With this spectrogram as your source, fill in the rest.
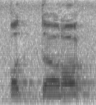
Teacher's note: اسی طرح یہاں پر قاف ہے تو قاف اور کاف کے درمیان فرق کرنا ہے۔ قاف کا مخرج الگ ہے اور کاف کا مخرج الگ ہے، اور اس قاف کو جو ہے پر کر کے پڑھا جاتا ہے۔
